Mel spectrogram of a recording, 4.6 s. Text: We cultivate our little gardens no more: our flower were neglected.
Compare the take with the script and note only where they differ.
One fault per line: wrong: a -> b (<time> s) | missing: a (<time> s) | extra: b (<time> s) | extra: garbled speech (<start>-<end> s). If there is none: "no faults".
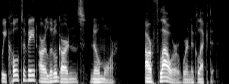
no faults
